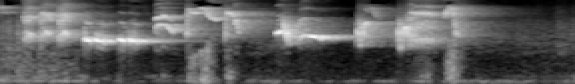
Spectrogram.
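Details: Energetic orange-headed thrush song, a recording meant to coax caged birds into singing: sweet sliding whistles mixed with buzzy, scratchy notes in one continuous phrase lasting about two seconds.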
